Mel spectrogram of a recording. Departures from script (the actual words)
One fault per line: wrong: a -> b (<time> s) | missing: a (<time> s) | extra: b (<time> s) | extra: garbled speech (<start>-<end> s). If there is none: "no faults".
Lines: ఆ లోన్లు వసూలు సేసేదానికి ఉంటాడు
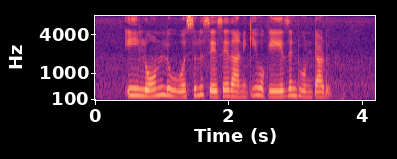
wrong: ఆ -> ఈ (0.5 s)
extra: ఒక ఏజెంట్ (2.5 s)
